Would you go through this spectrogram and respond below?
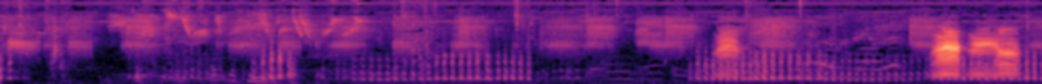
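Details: Yellow frog chorus, fairly quiet: low pulsed rattles and buzzy trills building in bursts, ending in a few loud, sharp croaks, with faint higher whistled notes in the background.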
